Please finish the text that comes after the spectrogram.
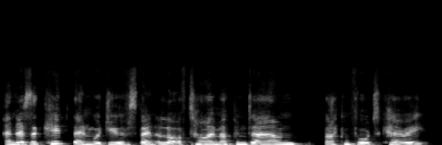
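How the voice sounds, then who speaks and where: A woman's voice: fairly high pitch, fairly even intonation, brisk. An Irish woman hosting a podcast, talking casually with many fillers and easy laughs. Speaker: podcast host. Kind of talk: casual interview chat.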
